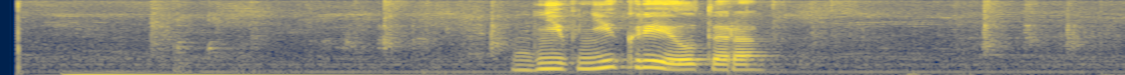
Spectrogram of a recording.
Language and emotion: Russian, neutral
